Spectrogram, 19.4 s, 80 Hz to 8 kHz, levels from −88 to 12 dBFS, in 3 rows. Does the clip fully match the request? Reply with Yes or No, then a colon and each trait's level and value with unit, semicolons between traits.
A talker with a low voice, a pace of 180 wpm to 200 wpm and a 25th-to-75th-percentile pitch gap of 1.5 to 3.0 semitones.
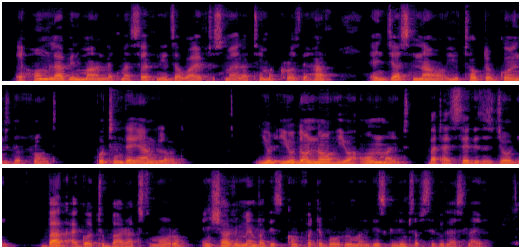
Yes: low, 105 Hz; average, 190 wpm; narrow, 2.4 semitones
